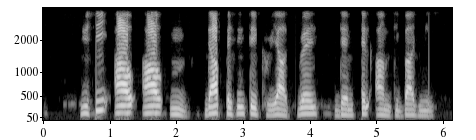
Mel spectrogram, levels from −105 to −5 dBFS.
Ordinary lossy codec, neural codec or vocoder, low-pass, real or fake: none; none; 3.6 kHz; real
